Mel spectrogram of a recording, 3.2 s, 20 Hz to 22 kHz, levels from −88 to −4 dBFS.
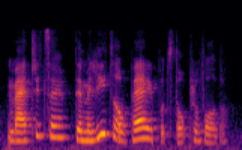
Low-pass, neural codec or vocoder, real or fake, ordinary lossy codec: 10.8 kHz; codec, 24 kHz, 0.9 kbps, WavTokenizer, small release; fake; none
